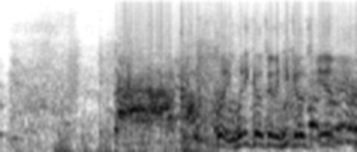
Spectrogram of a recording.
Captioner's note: crowd chatter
